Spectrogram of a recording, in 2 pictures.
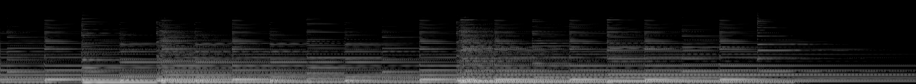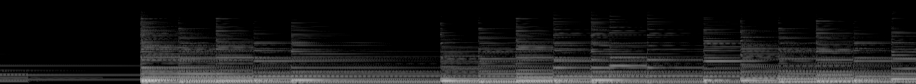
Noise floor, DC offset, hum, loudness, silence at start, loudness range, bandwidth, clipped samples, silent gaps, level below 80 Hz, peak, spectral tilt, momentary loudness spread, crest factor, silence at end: -57 dBFS; under 0.1%; none; -30 LUFS; 0 s; 6 LU; 11.5 kHz; under 0.1%; none; -50 dBFS; -12 dBFS; -8 dB/octave; 13 LU; 18 dB; 0 s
